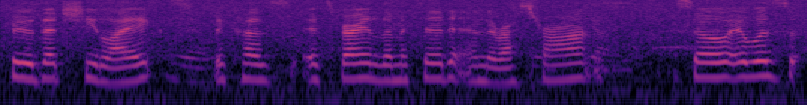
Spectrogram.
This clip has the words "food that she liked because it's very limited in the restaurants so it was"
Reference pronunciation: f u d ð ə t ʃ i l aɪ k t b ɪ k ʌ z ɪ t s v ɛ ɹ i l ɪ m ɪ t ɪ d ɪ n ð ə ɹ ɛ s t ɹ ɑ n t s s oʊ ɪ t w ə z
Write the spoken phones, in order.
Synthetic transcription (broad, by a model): f u d ð ə t ʃ i l aɪ k t b ɪ k ʌ z ɪ t s v ɛ ɹ i l ɪ m ɪ t ɪ d ɪ n ð ə ɹ ɛ s t ɹ ɑ n t s s oʊ ɪ t w ə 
